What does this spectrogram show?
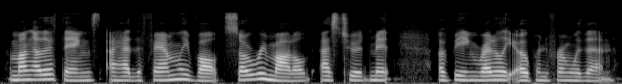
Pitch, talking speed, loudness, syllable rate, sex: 195 Hz, 185 wpm, -18 LUFS, 5.9 syllables/s, female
